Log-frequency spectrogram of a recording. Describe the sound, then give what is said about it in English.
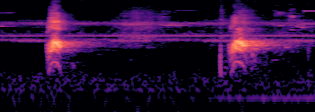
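Black-crowned night heron calling: two loud, harsh single squawks about two seconds apart over a faint steady background hum. “Since they are high on the food chain, found over much of the world, and nest in colonies, black-crowned night herons can tell us a great deal about the health or contamination of our environment.”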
